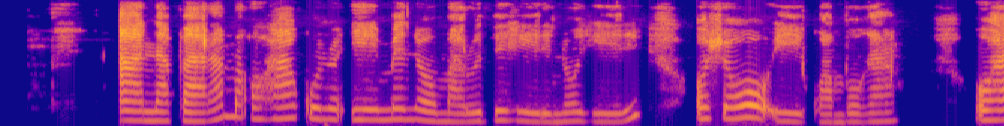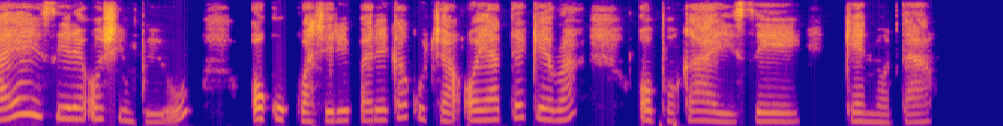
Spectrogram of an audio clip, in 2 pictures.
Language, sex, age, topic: Oshiwambo, female, 18-24, agriculture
